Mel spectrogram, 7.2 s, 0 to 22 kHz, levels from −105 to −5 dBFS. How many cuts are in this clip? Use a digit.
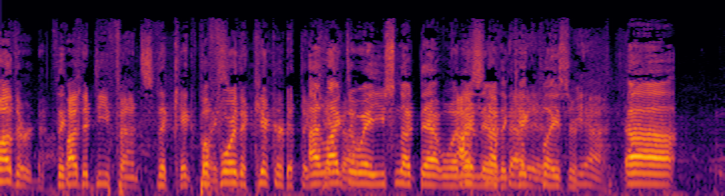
1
